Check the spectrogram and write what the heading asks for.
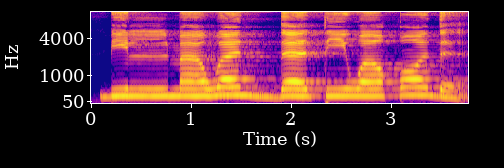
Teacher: Bil mawaddati wa qad, dal hukumnya qalqalah sugro sebab ada huruf qalqalah yaitu dal yang sukunnya ini sukun asli dan ada di tengah bacaan kita. Maka cara bacanya kita pantulkan dalnya dengan pantulan yang kecil.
